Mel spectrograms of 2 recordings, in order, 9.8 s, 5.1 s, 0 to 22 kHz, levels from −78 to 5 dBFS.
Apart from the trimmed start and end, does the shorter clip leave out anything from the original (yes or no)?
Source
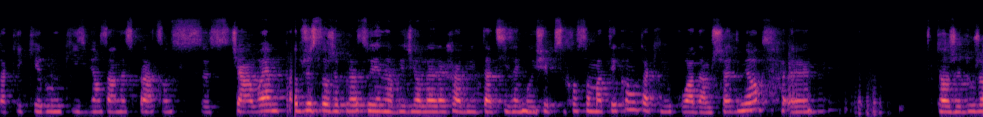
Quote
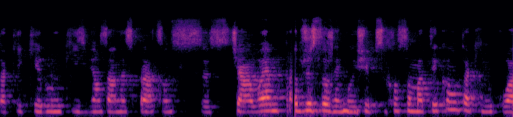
yes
